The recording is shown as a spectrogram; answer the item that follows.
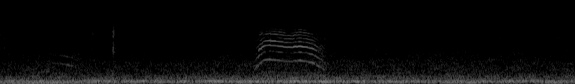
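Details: Brown kitten afraid in front of adult cats that are eating: one clear harmonic meow rising then falling, about three-quarters of a second long, over a steady low rumble of background noise with a couple of faint clicks.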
